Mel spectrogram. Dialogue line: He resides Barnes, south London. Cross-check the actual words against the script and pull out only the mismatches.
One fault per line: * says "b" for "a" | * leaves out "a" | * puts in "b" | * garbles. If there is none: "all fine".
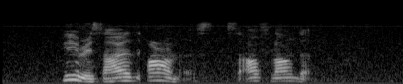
all fine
